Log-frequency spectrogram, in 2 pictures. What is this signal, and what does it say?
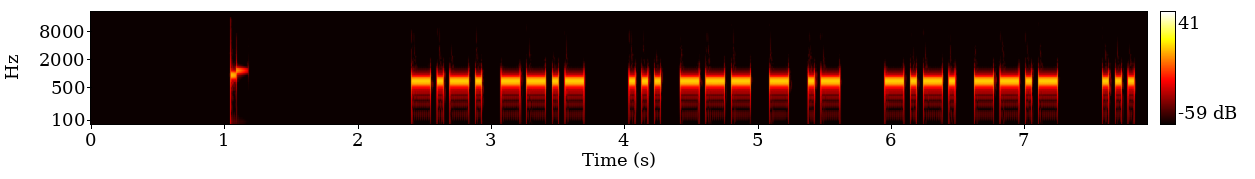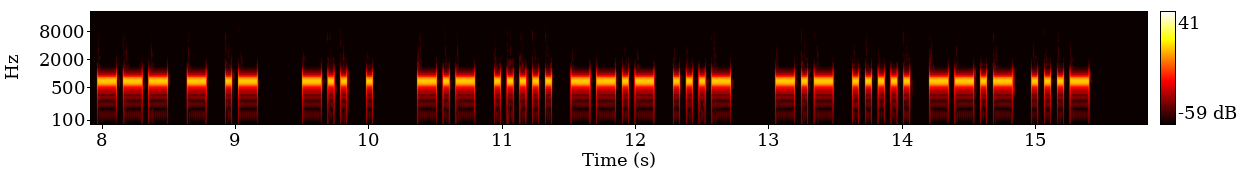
Morse code, heard as a keyed tone, about 25 wpm, 690 Hz. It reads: CQ SOTA CQ SOTA DE K5QV K5QV
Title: SOTA QSO Practice 25wpm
